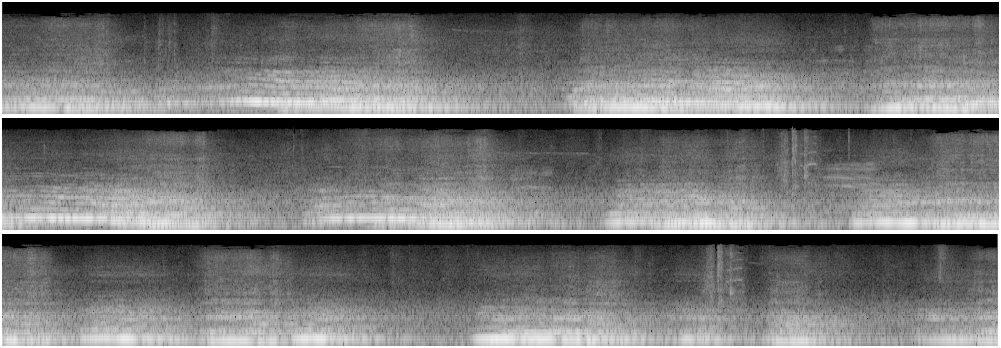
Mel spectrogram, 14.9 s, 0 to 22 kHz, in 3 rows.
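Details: Lions, the parents of three young cubs, at Dortmund Zoo in Germany in autumn 2009, giving a short roaring concert: deep, loud roars in long swelling bursts, one after another over fifteen seconds, with overlapping voices and faint visitor chatter behind.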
